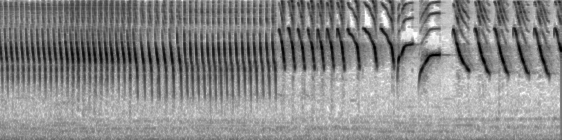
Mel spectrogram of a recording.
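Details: Canary master song for prompting caged canaries to roll; a rapid even trill of short notes for over three seconds, then slower, louder, sharply sweeping whistled notes in quick series.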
